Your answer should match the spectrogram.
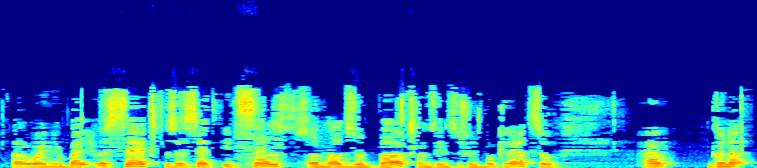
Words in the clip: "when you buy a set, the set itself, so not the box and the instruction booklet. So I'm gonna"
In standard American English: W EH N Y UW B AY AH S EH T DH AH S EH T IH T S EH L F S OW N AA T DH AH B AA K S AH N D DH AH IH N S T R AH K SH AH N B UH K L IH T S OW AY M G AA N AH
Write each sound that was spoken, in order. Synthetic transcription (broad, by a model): W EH N Y UW B AY AH S EH T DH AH S EH T IH T S EH L F S OW N AA T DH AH B AA K S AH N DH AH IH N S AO SH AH L B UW K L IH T S OW AY M G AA N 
